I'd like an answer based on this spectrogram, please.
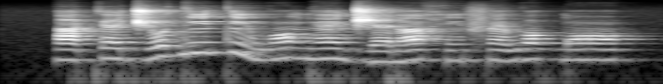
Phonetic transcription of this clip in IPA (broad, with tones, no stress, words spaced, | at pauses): a˨ kɛ˨ d͡ʒo˨˦ dĩ˦tĩ˦˨ wɔ̃˨˦ɡɛ̃˧d͡ʒɛ˨ ɾã˨˦hĩ˧ fɛ̃˧wɔ˦ɡ͡bɔ̃˦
